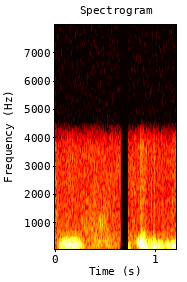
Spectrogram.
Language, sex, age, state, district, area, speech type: Urdu, male, 18-30, Delhi, Central Delhi, urban, conversation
